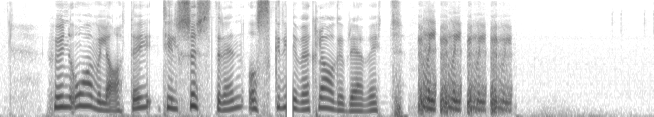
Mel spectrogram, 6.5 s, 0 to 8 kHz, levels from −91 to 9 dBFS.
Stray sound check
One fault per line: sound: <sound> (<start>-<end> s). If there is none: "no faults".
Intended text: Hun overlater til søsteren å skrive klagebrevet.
sound: dropout (2.9-2.9 s)
sound: laugh (4.2-5.1 s)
